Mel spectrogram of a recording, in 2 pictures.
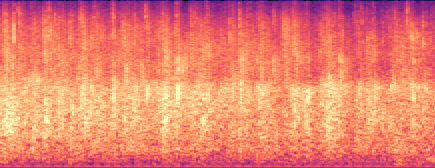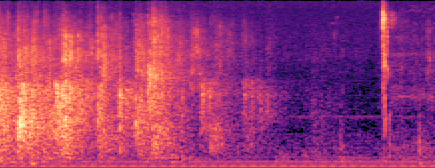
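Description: A church audience applauds to welcome a staff member up, in a dense, steady wash of clapping for about six seconds, then the applause thins and fades out, with a single sharp tap near the end.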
